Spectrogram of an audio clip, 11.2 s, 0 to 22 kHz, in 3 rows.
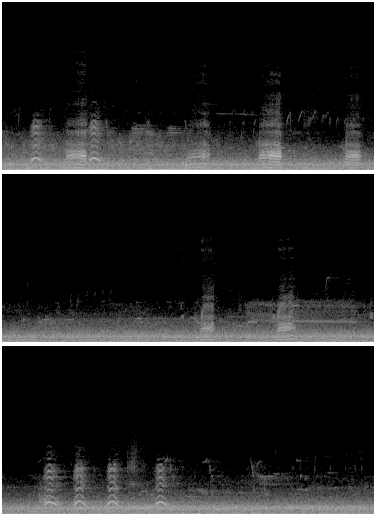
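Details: Mallard hen dabbling close to the camera at Canoe Meadows Wildlife Sanctuary, Pittsfield, Massachusetts, on 9 April 2024, giving scattered short nasal quacks at an uneven pace over a steady low background rumble.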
